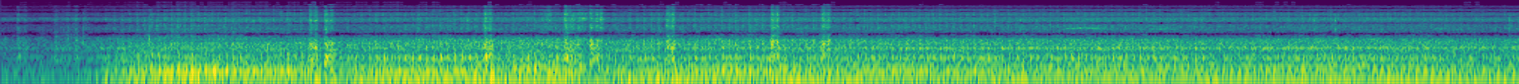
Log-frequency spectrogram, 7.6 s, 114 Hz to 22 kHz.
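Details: 1992 Toyota Camry 4-cylinder with rebuilt engine: uneven, stumbling idle with dropped firing pulses that worsens until it dies; misfire.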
